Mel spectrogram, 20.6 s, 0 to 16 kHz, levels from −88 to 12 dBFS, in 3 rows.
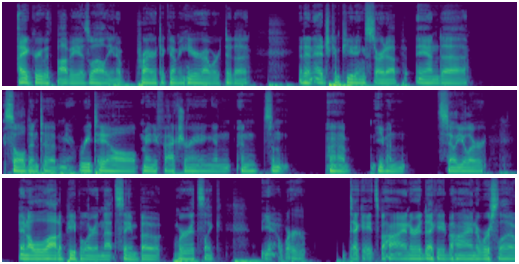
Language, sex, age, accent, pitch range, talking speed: English, male, 20-39, American, 105-120 Hz, 170 wpm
